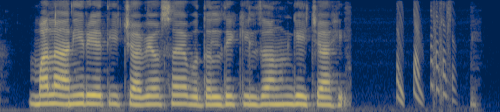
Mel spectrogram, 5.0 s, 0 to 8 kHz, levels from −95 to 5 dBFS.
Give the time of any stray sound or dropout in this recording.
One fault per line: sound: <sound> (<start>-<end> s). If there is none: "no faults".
sound: chirp (4.0-4.6 s)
